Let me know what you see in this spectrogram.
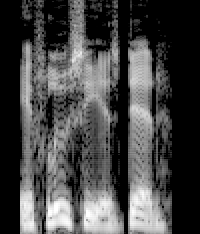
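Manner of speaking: ordinary delivery, nothing marked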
